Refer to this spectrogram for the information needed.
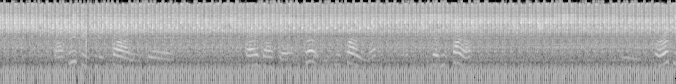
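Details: Peugeot engine after repairs for valve damage blamed on a low-quality head gasket, idling steadily with a smooth four-beats-a-second pulse and no knocks or stumbles; running healthy.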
